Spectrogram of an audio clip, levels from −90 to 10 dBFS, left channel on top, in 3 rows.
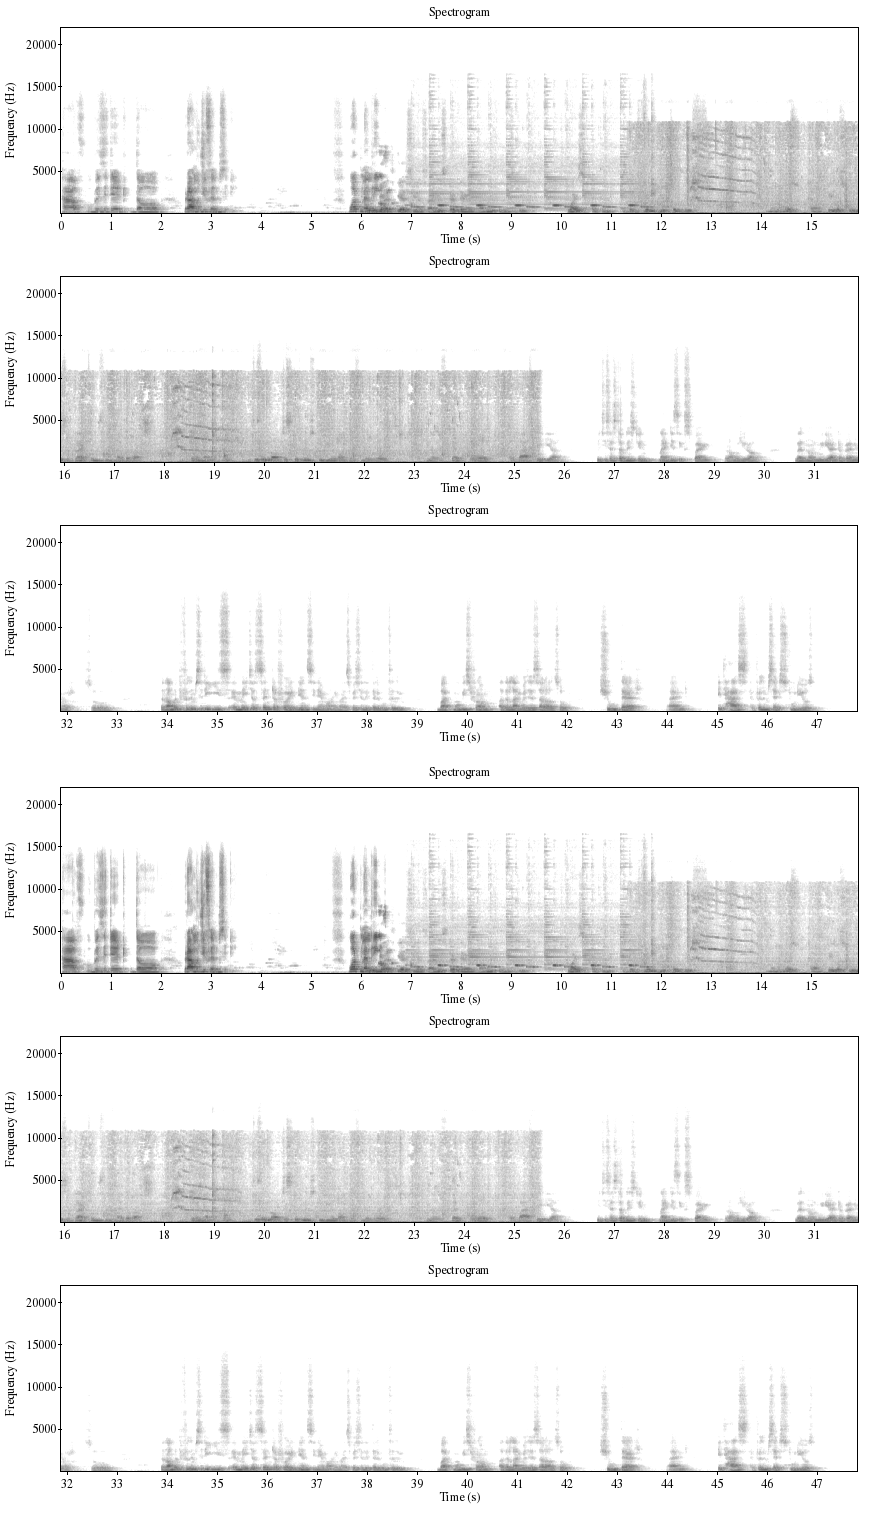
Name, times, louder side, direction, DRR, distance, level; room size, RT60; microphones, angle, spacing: voice 1, 0.0-1.9 2.5-3.3 5.7-6.5, right 5 dB, 75° right, 0.4 m, -32 dB
voice 2, 6.1-9.4 10.1-12.9 14.0-17.5 18.5-19.3 19.6-22.5 23.2-24.6 24.8-25.9 26.6-28.9 29.2-29.9 30.6-32.1 32.5-32.8 33.9-38.8 39.4-42.0 42.7-43.4 44.0-44.3 45.0-46.9, left 1 dB, 30° left, 0.9 m, -43 dB
sound 1, 6.9-11.9, left 1 dB, ahead, 1.0 m, -42 dB
sound 2, 11.3-25.5, left 2 dB, 85° left, 0.9 m, -48 dB
sound 3, 11.7-12.2 12.6-13.9 15.4-15.8 16.2-16.4 16.7-16.8 17.2-17.4 18.0-19.6, left 1 dB, 55° left, 1.2 m, -48 dB
3.7 x 2.3 x 3.5 m
head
